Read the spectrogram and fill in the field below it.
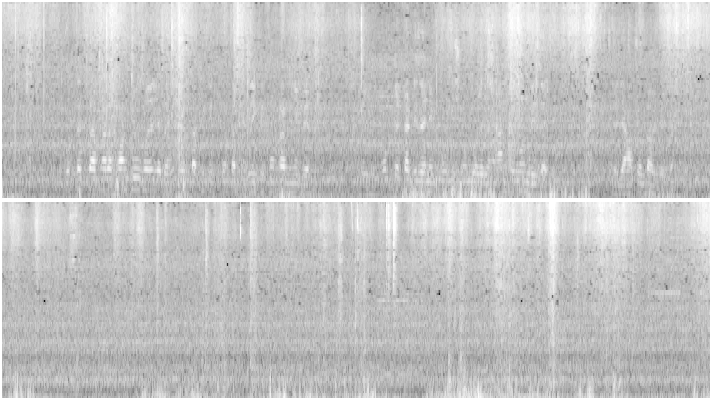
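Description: Fabric rustles as it is unfolded and handled.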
